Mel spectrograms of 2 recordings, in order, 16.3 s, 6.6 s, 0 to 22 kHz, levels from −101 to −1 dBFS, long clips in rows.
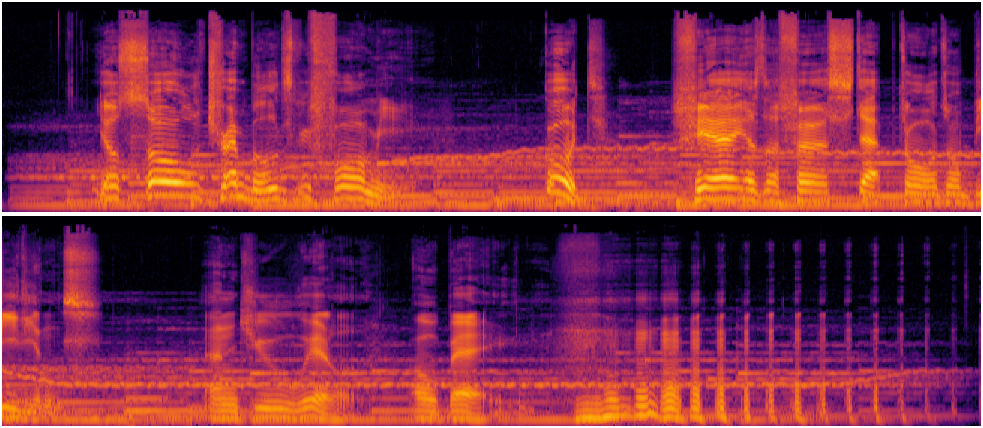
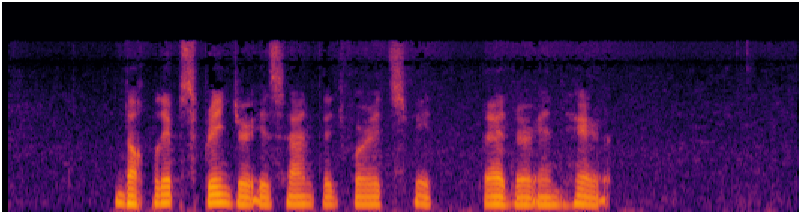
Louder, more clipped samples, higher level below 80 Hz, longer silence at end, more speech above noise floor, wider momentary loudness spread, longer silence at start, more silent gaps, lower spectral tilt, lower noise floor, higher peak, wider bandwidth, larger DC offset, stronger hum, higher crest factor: first, -23 LUFS vs -30 LUFS; neither; about the same, -50 dBFS vs -54 dBFS; second, 0.4 s vs 1.55 s; second, 27 dB vs 40 dB; first, 18 LU vs 9 LU; second, 0.15 s vs 0.95 s; neither; second, -4 dB/octave vs -6.5 dB/octave; second, -50 dBFS vs -69 dBFS; first, -2 dBFS vs -10 dBFS; first, 19 kHz vs 11.5 kHz; neither; neither; about the same, 20 dB vs 22 dB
